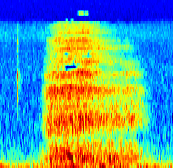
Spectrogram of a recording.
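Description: A soft, breathy exhale like a sigh, lasting a little over a second and starting about half a second in.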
